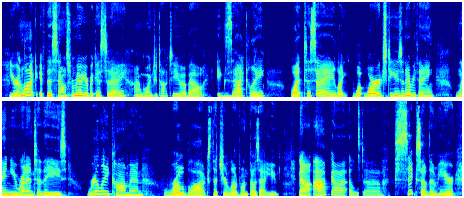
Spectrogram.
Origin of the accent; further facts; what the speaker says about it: Tennessee, United States; I'm from the Tennessee. in the little tiny town, not even close to a big town, like really small, isolated town.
